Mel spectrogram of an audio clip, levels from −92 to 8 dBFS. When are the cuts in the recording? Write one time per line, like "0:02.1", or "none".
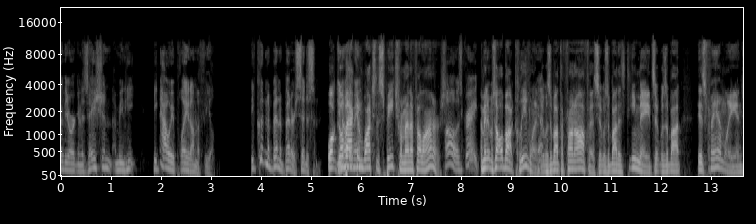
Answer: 0:02.0
0:05.2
